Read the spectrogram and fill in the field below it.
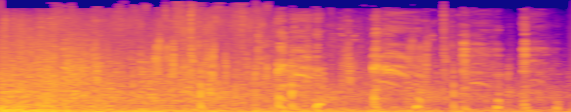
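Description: A heavy door inside an ancient maze drops down and crashes with a loud, deep boom, followed by a low rumble and a few sharp metallic clanks as it settles.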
